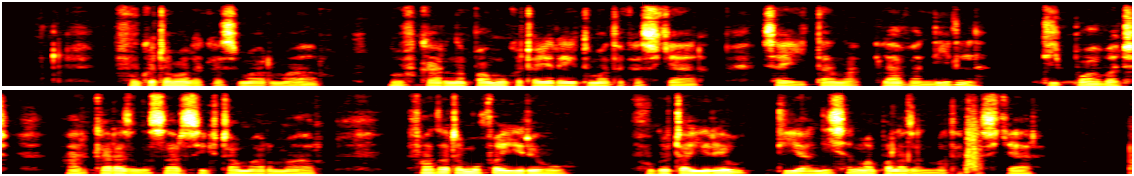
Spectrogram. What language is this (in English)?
Malagasy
